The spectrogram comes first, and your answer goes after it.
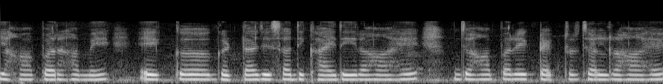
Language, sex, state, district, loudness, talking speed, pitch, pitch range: Hindi, female, Chhattisgarh, Raigarh, -15 LUFS, 165 wpm, 225 Hz, 220-230 Hz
